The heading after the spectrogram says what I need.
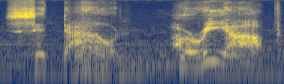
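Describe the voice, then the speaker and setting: An actor playing an excitable, irritable streetwise sidekick in a video game, with an animated, drawn-out delivery. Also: male voice, medium pitch, over music. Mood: irritated, urgent. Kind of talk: video game cutscene acting.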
